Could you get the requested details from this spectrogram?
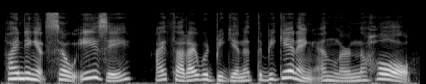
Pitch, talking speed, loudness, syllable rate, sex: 210 Hz, 225 wpm, -16 LUFS, 5.6 syllables/s, female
